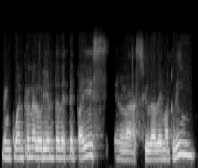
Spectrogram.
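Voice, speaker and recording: A man's voice: on the high side, measured pace. A Venezuelan man greeting a debate audience in a devout, blessing-filled manner. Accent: Venezuelan Spanish. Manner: warm, devout, with frequent blessings. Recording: phone-like thin audio.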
